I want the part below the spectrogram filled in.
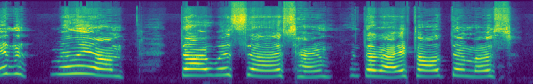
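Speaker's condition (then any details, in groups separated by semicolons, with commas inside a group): ALS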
